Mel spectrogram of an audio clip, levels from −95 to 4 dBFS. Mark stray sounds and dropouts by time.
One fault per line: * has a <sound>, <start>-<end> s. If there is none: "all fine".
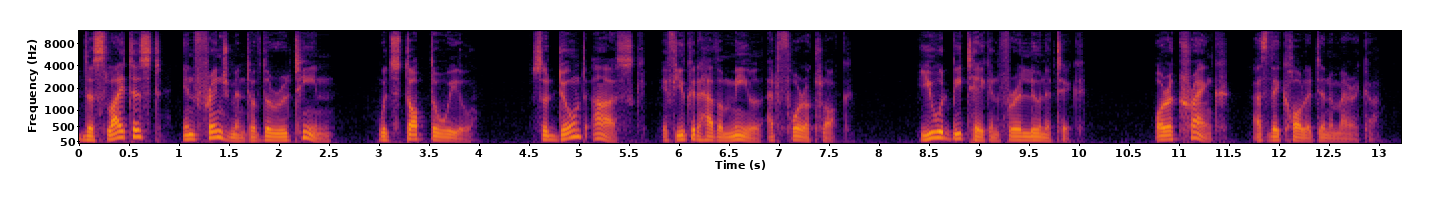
all fine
